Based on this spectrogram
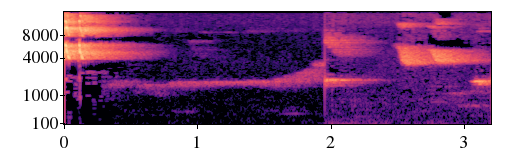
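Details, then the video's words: Cililin in rapid 'tembakan' style, a training master for songbirds: a brief shrill trill burst, then a long thin level whistle that rises at its end, followed by higher whistled notes over faint low noise. "BURUNG CILILIN COCOK UNTUK MASTERAN"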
